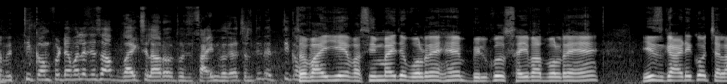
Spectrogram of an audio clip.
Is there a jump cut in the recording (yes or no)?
no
